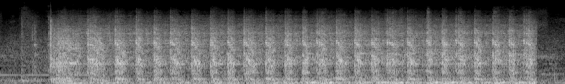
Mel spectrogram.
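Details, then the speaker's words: Jackaroo petrol engine after distributor work, starter spray used: steady starter churn about four to five beats a second for five seconds, never firing; cranking no-start, timing issue suspected but unconfirmed. "but yeah we couldn't get us to start i'm not sure if there's a timing issue or not it was pretty bloody close a couple of times"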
